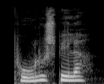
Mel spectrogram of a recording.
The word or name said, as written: polospiller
